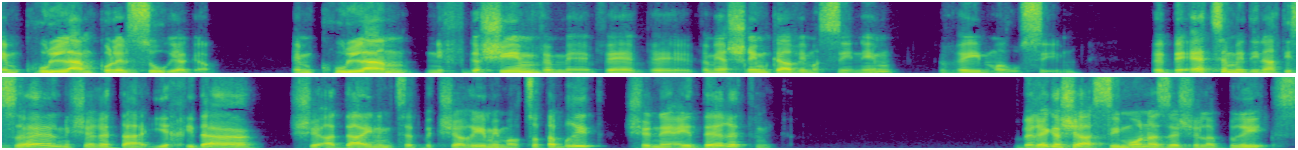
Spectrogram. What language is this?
Hebrew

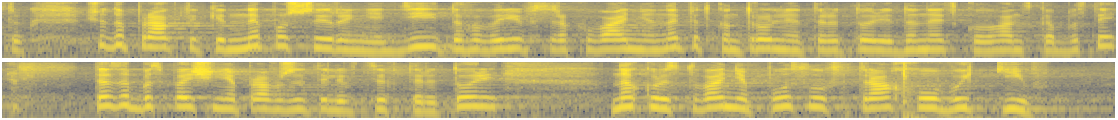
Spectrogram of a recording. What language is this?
Ukrainian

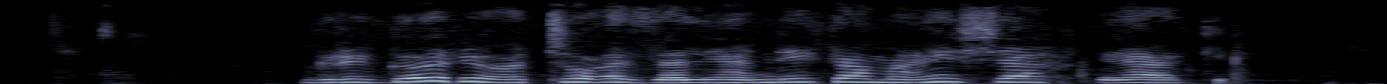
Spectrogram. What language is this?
Swahili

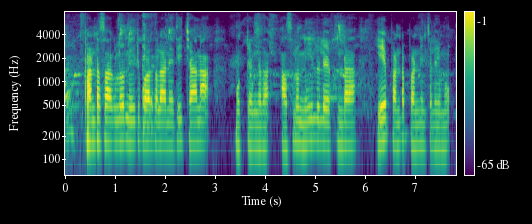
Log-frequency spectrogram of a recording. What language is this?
Telugu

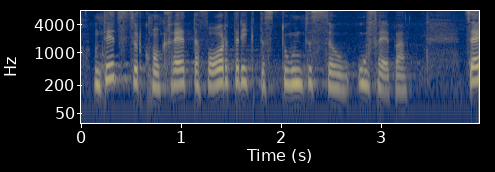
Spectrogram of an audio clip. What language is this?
Swiss German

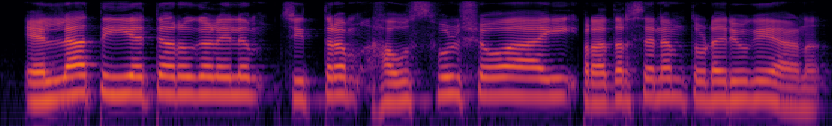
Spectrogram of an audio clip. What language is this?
Malayalam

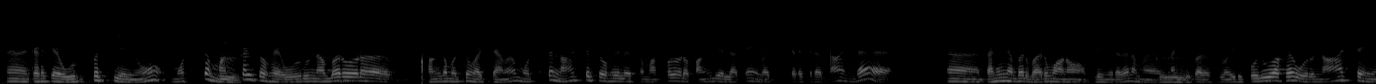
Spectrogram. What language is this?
Tamil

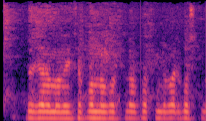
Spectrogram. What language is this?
Bangla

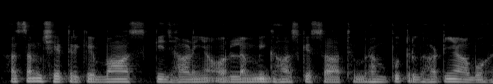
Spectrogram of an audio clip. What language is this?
Magahi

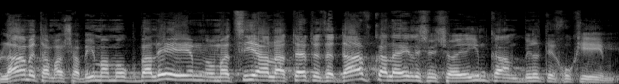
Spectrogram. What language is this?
Hebrew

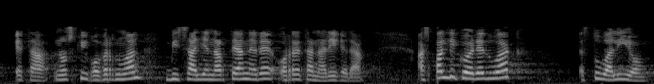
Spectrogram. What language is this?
Basque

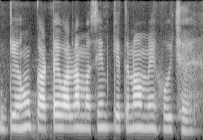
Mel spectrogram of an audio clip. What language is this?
Maithili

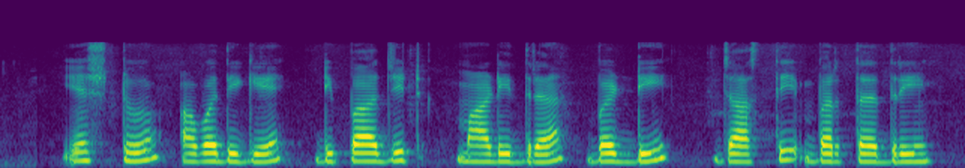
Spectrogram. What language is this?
Kannada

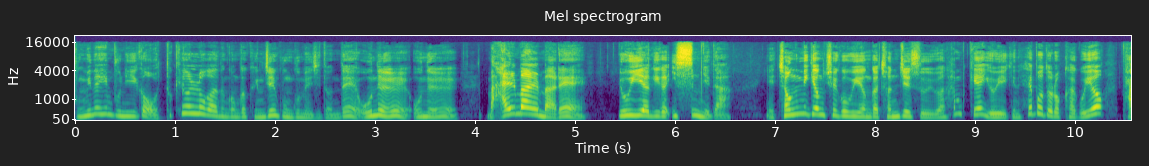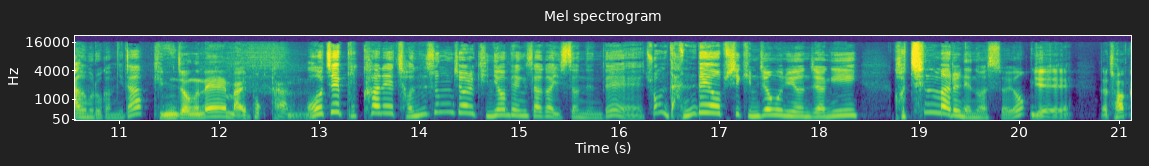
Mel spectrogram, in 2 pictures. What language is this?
Korean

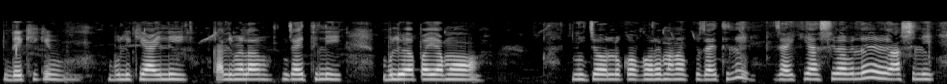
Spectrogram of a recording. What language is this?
Odia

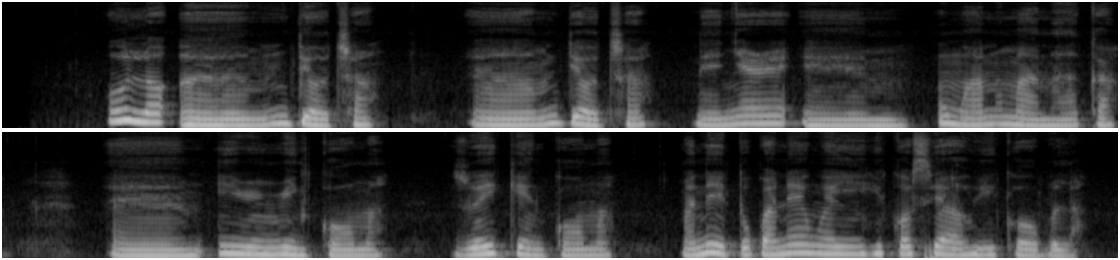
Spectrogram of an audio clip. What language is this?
Igbo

